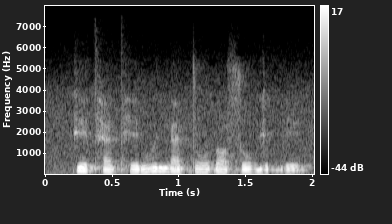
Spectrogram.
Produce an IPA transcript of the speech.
k e tʰ æ tʰ e ɾ u ɪ̯ ŋ æ t o ɗ ɒ s o ɡ e b e

